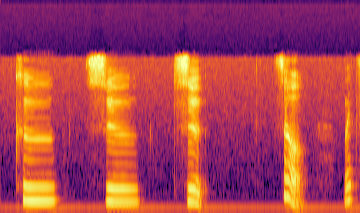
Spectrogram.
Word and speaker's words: つ: And this is hiragana tsu as in bats and cats. But the shape of your mouth is just like the one with hiragana u and then say tsu.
